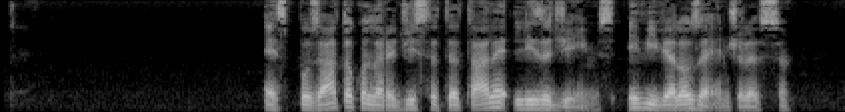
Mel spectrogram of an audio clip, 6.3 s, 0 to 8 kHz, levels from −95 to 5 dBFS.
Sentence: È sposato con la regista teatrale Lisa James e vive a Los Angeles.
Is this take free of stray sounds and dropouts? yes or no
yes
